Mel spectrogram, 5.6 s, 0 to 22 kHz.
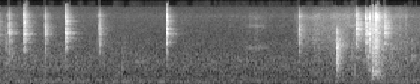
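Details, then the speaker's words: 2006 Honda Civic EX front passenger power window: irregular sharp clicks in bursts, no motor run sound, window stuck up and not moving after briefly working; window regulator/motor judged bad, needs new regulator. "clicking a lot louder now all right I'm convinced needs a new window regulator the motor's bad"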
